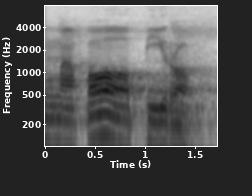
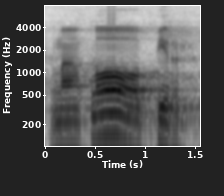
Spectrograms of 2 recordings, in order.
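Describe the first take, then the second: First: The word ends with an extra vowel sound. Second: The word ends on a consonant, no vowel. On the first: The speaker calls it wrong. "bukan maqabiro" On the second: The speaker calls it right. "roknya di sini dimatikan ataupun disukun, dibaca maqabir"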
